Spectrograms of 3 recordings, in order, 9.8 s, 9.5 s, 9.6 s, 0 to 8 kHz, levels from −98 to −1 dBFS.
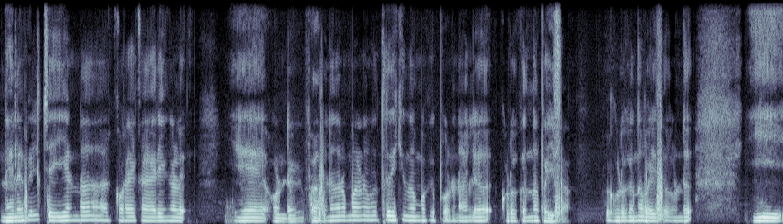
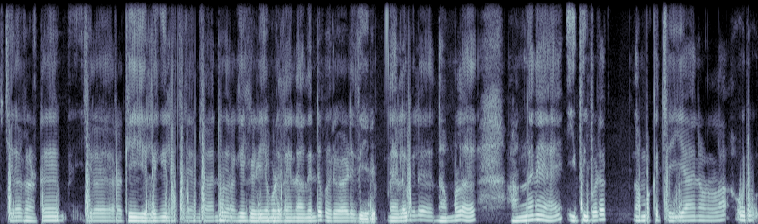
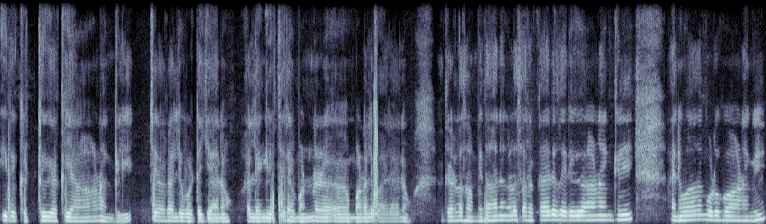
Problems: none marked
